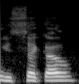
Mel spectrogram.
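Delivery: ordinary talk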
